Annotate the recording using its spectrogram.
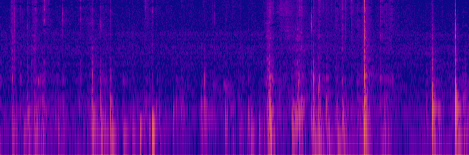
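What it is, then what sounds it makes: Cardboard biscuit box. Fingertips tap and scratch the flat sides and edges of a hollow, medium printed cardboard belVita biscuit box held in one hand close to the mic. Soft, dull, low thuds mix with papery scratching patter, each tap dying away almost instantly. A few sharper, louder taps stand out toward the end.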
